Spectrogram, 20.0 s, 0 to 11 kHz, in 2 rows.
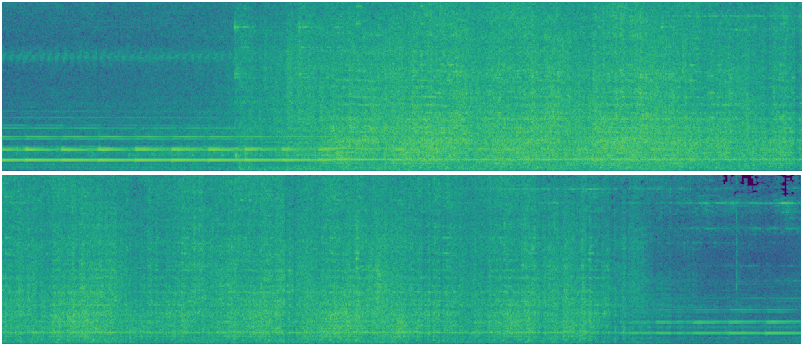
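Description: A level-crossing warning bell rings about twice a second. About three seconds in, a Taiwan Railways EMU3000 electric multiple unit passes for about fourteen seconds, its wheels rumbling and clacking over the rails and covering the bell. Near the end, after the train has gone, the bell is heard again.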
